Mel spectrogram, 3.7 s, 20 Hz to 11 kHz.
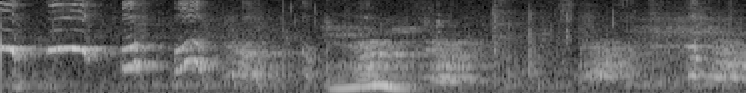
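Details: Labrador Retriever puppies of one litter at two weeks old, filmed 11 January 2016, let out high wavering whines and squeals, then one short rising-and-falling yelp, with a woman speaking between cries.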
